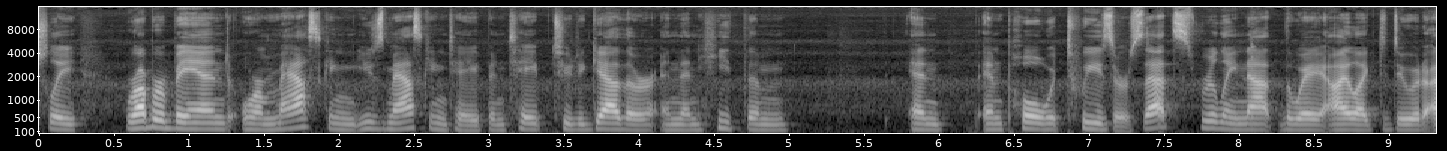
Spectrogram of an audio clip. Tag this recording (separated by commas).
Speech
